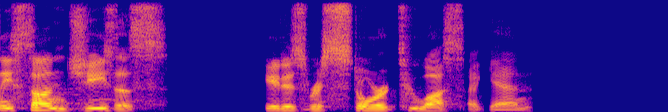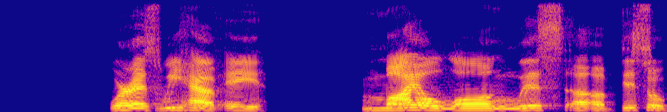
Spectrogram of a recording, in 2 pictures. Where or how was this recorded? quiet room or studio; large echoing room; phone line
large echoing room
